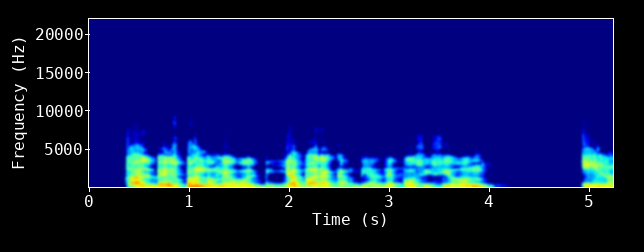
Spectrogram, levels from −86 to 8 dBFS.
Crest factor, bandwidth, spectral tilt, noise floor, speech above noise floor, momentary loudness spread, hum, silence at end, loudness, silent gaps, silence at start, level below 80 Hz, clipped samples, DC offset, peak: 20 dB; 6.2 kHz; -8.5 dB/octave; under -90 dBFS; over 68 dB; 13 LU; none; 0 s; -22 LUFS; 4.25-4.92 s; 0.35 s; -58 dBFS; under 0.1%; under 0.1%; -4 dBFS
